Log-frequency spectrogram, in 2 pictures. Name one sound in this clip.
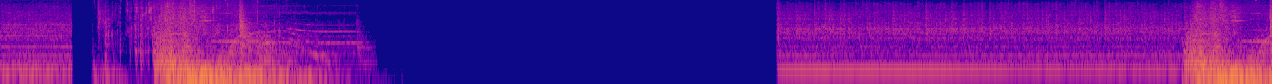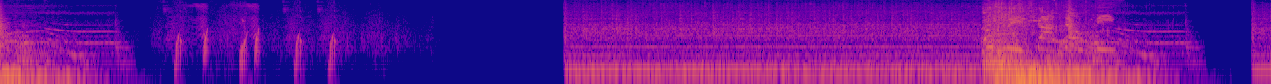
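A heavy press slams down with a loud crushing thud.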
